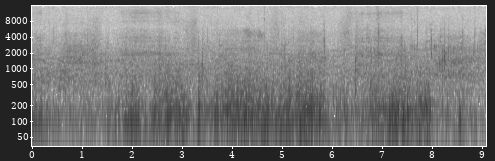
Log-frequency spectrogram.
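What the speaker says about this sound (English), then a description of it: "It's getting a lot more breezy up here now." Steady gusting wind buffets the microphone on an exposed hilltop topped by three crosses, a continuous low rumble that swells and eases in waves over several seconds, with no talk.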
